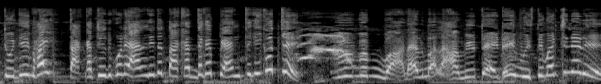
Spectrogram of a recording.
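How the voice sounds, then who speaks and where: Shrill, excitable cartoon petty thief. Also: male voice, fast, raised voice, over music. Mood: squabbling, exasperated. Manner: slangy, squabbling, exclamatory. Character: scheming, foul-mouthed male village petty thief, excitable. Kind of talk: slapstick cartoon comedy dialogue.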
